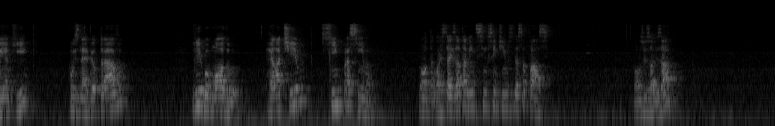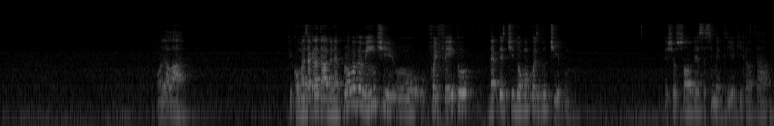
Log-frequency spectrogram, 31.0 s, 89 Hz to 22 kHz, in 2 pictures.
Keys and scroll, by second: 0.7 s, 6.0 KP_5, 6.4 Return.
